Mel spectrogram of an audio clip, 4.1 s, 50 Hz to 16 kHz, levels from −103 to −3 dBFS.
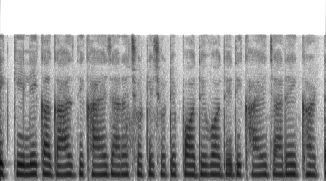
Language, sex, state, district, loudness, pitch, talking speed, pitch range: Hindi, female, Himachal Pradesh, Shimla, -18 LUFS, 190 Hz, 220 wpm, 185-195 Hz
